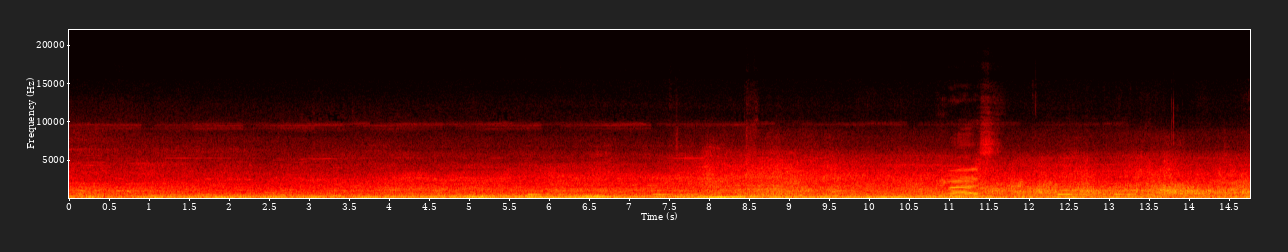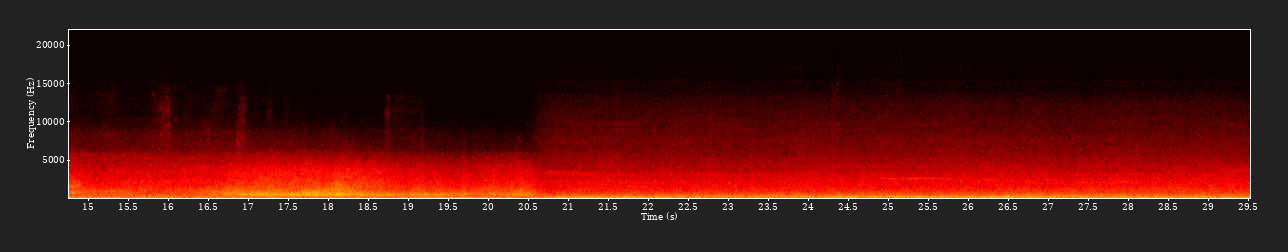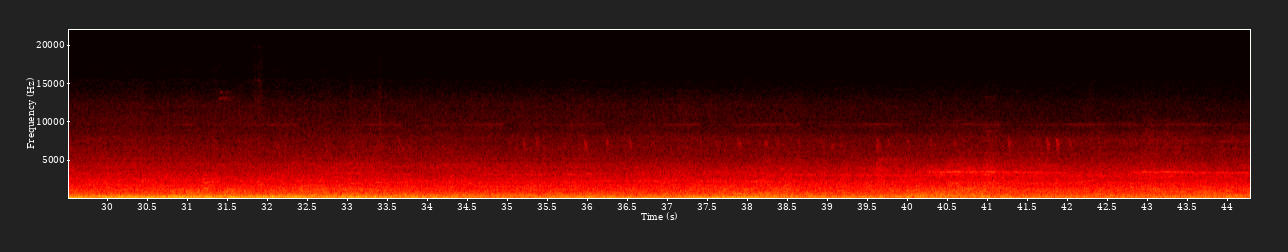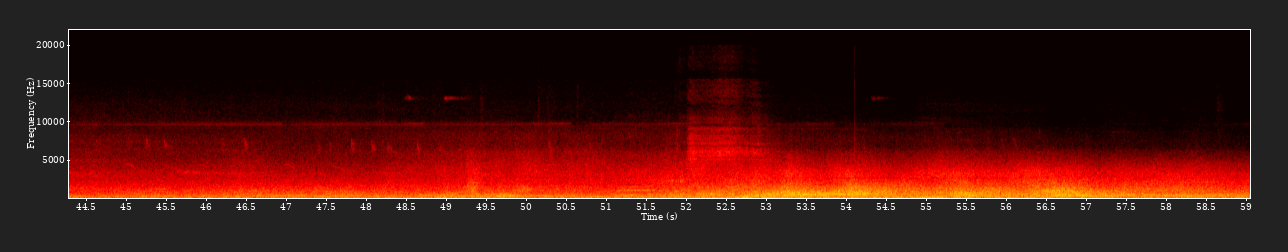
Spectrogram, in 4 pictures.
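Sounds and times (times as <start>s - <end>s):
jet engines rushing: 0.0s - 59.0s
low engine hum: 11.5s - 55.4s.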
